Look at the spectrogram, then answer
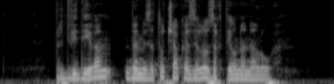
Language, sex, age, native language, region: Slovenian, male, 50-59, Slovenian, Gorenjska region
